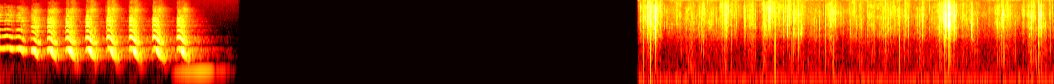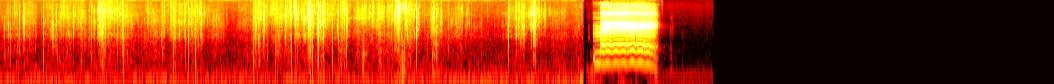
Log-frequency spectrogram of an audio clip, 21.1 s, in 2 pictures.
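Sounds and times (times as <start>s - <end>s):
leaves and twigs rustling: 6.4s - 16.4s
goat bleating: 16.4s - 17.2s.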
